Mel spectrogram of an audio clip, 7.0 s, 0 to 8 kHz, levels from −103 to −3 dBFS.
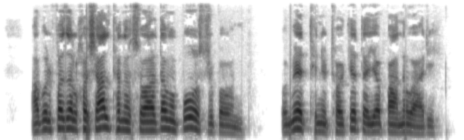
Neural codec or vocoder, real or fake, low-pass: none; real; 7.2 kHz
